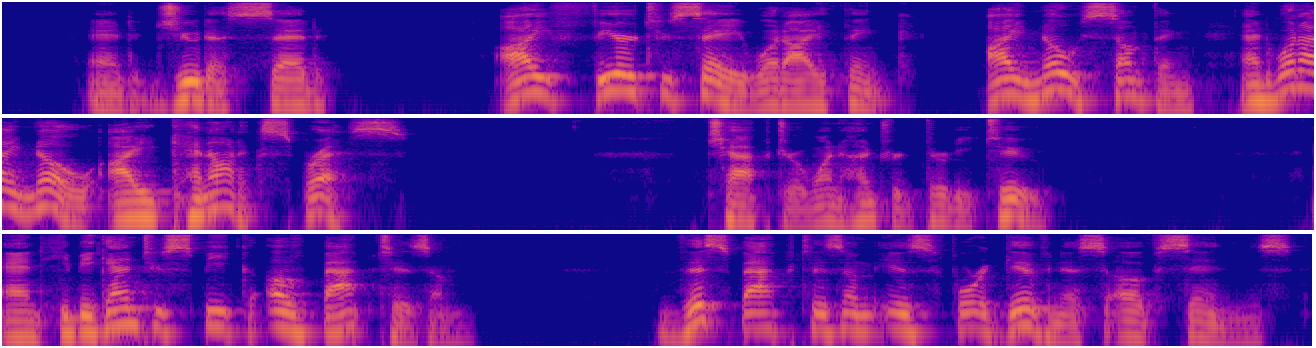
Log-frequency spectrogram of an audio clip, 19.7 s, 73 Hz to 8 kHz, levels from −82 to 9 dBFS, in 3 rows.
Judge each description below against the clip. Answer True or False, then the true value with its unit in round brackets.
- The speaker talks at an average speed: False (115 wpm)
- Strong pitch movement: True (7.7 semitones)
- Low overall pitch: True (125 Hz)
